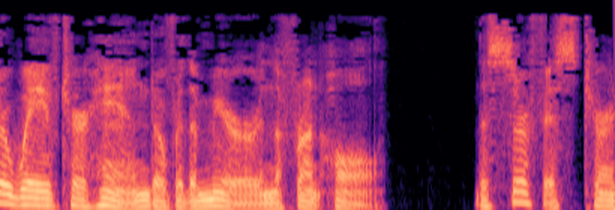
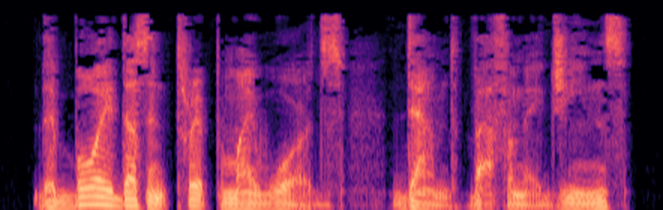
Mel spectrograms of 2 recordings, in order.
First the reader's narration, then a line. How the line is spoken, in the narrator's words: Grandfather grumbled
